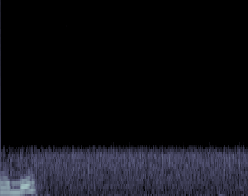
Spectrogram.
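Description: A three-month-old baby cooing: one drawn-out vocal sound that dips and then rises in pitch, ending about half a second in. After that only faint room noise.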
